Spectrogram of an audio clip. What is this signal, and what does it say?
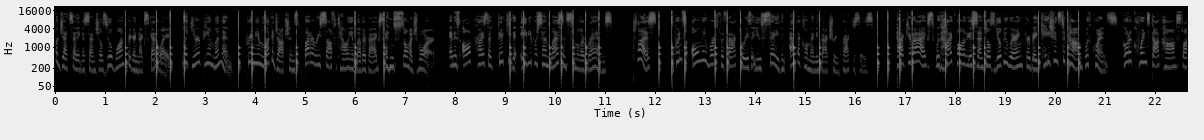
Tap code, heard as knocks on wood, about 4 knocks a second, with speech in English. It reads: CLA JNATB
